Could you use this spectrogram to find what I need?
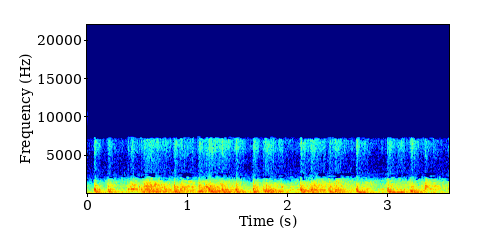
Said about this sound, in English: You're going fox hunting? Well, what's all that noise? Can't get my horse out of the phone booth.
